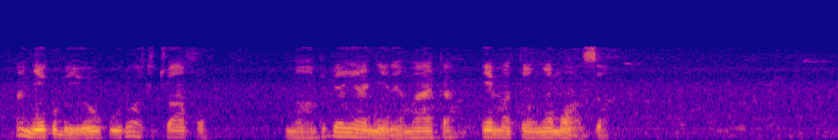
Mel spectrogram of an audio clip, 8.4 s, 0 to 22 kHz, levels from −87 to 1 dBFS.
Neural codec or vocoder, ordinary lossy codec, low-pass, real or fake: none; none; 5.4 kHz; real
